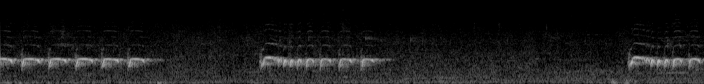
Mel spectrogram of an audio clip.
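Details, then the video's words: Zebra dove in a bamboo cage singing the klabang kapipit tumpang sari style, rendered klarr kete kuk kuk: three rolling phrases of rapid pulsed coos at a steady pitch, separated by pauses, over steady background hiss. "SUARA PERKUTUT KLABANG KAPIPIT || TUMPANG SARI || KLARR KETE KUK KUK"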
